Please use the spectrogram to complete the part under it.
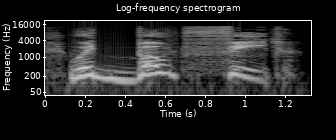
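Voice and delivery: high, slow tearful cry; weeping vow. A narrator's reading. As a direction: draw the vow out in a tearful pitch. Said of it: "Johnson wept".

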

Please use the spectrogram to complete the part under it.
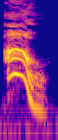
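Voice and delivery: high, sudden pained yelp; sharp yelp. Acted. Edmund yelps as the magic pulls him. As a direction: yelp as if stung. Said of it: "made a noise like".

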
